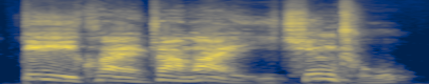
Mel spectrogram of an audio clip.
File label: advisor notification tile blocker clear, chinese; Stellaris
